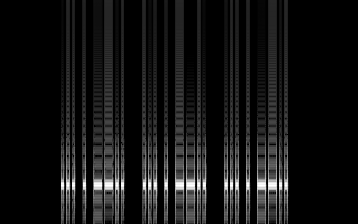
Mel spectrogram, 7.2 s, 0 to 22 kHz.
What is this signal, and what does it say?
Morse code, heard as a keyed tone, about 22 wpm, 700 Hz. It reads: SEZ SEZ SEZ
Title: Abbreviations Repeated 3x - 22wpm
